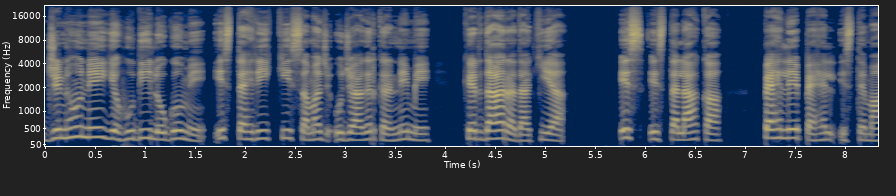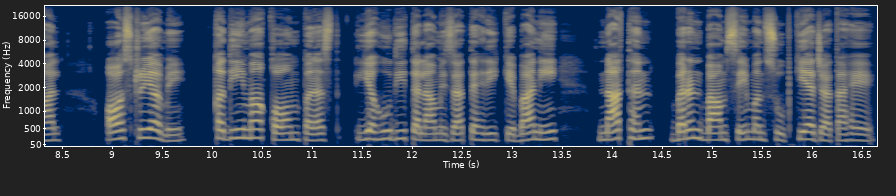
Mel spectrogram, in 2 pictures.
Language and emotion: Urdu, neutral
